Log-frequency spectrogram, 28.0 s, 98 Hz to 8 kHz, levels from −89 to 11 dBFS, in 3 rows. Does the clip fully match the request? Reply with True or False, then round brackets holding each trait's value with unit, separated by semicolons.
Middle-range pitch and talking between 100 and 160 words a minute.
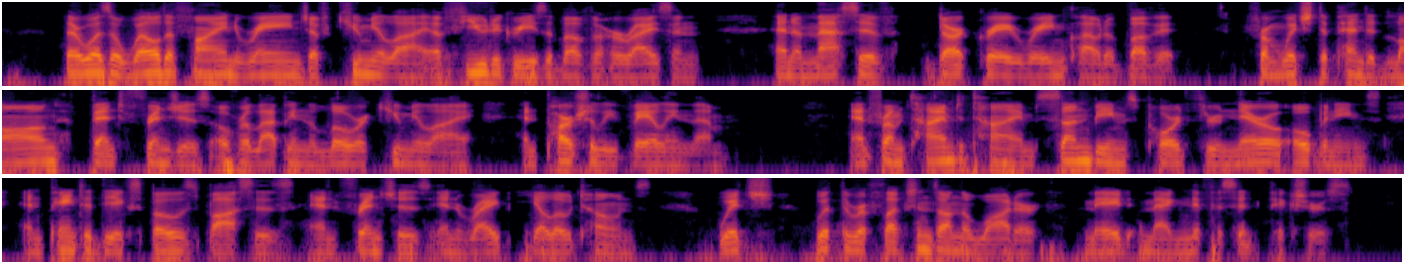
False (90 Hz; 145 wpm)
